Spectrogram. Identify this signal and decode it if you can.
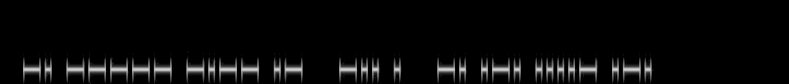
Morse code, heard as a keyed tone, about 22 wpm, 700 Hz. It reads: N0YA DE NR4R
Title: USA Callsign DE Callsign - 4 Characters - 22wpm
